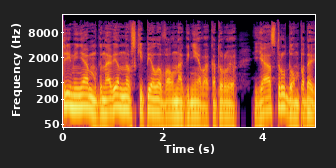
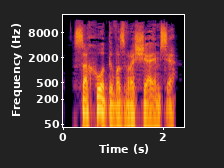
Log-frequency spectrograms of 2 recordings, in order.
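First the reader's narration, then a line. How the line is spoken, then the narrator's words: Through clenched teeth. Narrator (Russian): процедил я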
